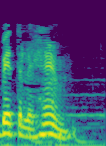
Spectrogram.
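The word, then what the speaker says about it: Bethlehem: Belén, en realidad, el nombre pronunciado correctamente es Betlehem, y se traduce como Casa del Pan.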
